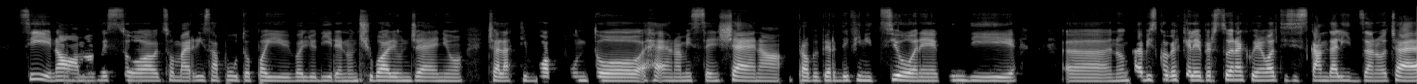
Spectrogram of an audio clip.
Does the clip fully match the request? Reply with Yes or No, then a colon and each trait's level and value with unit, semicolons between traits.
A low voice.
No: medium, 180 Hz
